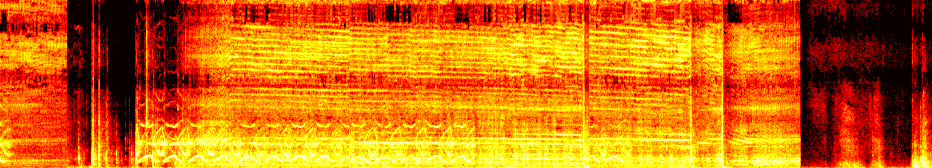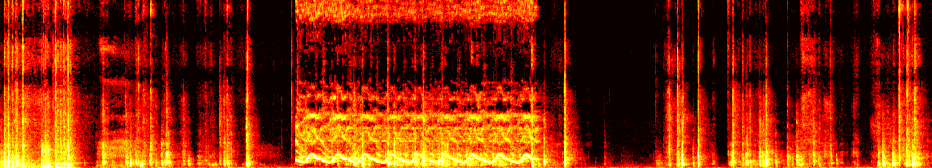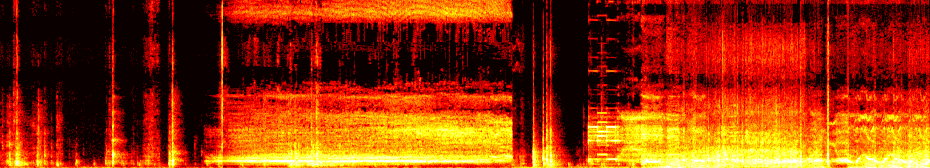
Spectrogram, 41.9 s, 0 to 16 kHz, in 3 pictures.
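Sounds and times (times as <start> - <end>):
electronic yelp siren: 2.0 - 12.0, 18.4 - 22.2, 31.1 - 35.7, 36.8 - 41.9
toy cars clicking and clacking: 18.9 - 22.6.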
